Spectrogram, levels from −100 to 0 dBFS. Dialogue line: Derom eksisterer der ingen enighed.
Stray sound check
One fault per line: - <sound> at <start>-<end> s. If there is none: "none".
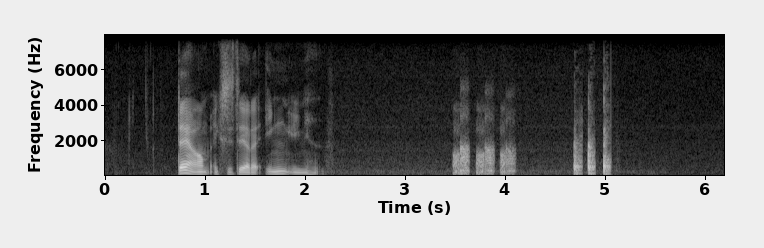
- laugh at 3.5-4.1 s
- thud at 4.7-5.1 s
